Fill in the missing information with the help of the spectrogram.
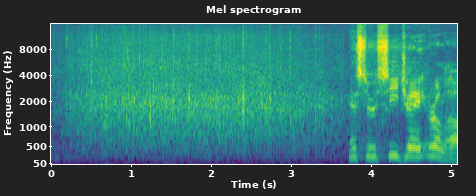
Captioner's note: applause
